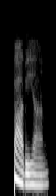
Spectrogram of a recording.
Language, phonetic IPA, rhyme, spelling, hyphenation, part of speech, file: Hungarian, [ˈpaːvijaːn], -aːn, pávián, pá‧vi‧án, noun, Hu-pávián.ogg
- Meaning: baboon (primate)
